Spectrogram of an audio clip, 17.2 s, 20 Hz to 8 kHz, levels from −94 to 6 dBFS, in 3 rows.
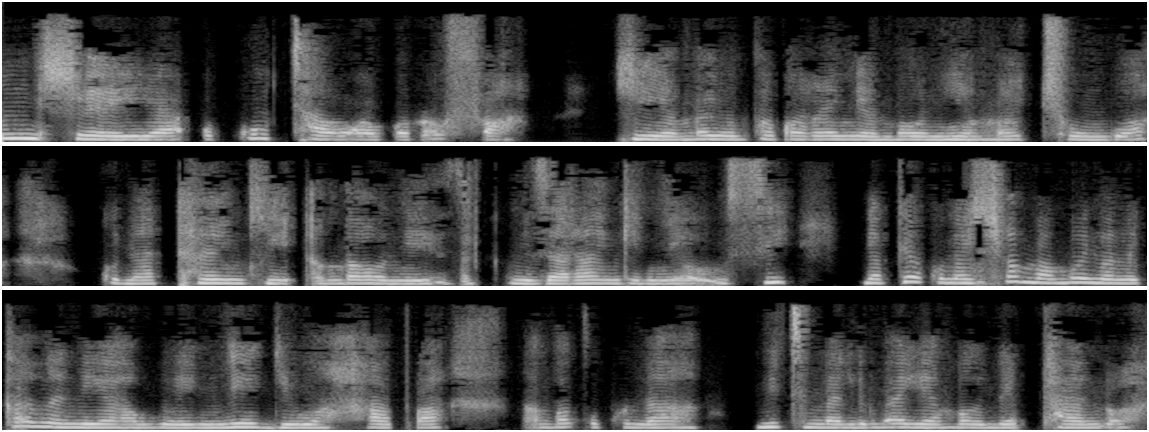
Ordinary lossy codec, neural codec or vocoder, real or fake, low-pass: MP3, 32 kbps; codec, 16 kHz, 1 kbps, FreqCodec, smaller model; fake; 7.2 kHz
